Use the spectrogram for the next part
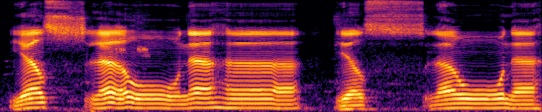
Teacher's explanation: Jadi pada huruf sad ni cili a dia huruf yang bersifat istiak dia tebal sikit. Nah yas pangkal lidah tu kita angkat sikit.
